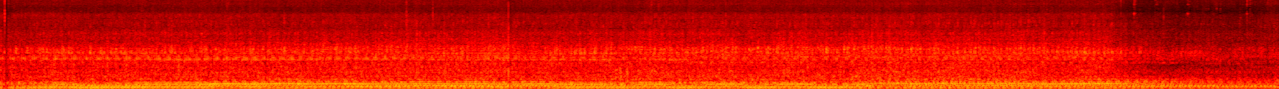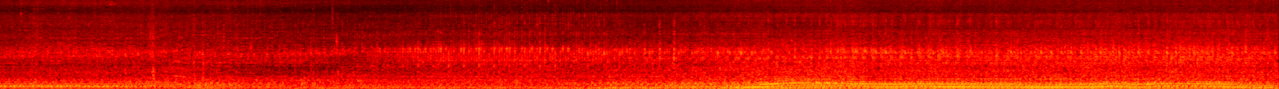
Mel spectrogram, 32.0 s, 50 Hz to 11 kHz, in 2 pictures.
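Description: Mercedes G300's engine running at low speed, heard from inside the cabin. Its note rises and falls a few times and drops quieter for several seconds past the middle.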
